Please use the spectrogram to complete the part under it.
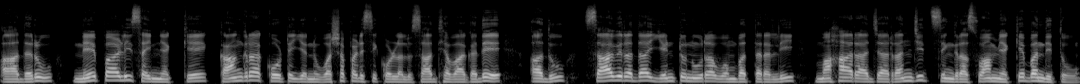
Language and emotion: Kannada, neutral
